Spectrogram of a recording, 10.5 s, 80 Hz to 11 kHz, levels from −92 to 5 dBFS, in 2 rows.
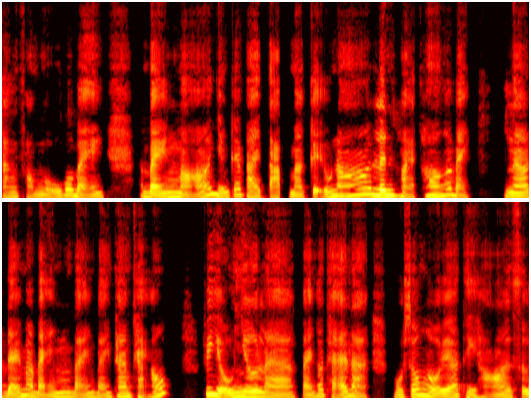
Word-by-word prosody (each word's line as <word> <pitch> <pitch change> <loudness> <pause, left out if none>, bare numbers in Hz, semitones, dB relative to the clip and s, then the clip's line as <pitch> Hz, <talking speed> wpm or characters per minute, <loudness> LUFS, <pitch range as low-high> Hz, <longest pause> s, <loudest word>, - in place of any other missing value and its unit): căn 250 -1 -6
phòng 185 -1 -7
ngủ 255 +10 -3
của 305 -1 +3
bạn, 190 -4 -2 0.4
ừm, 225 - -4
bạn 210 +3 +3
mở 220 +9 0
những 230 -8 0
cái 310 +3 -3
bài 235 -8 -2
tập - - -2
mà, 185 -1 -2
kiểu, 210 - 0
nó 285 +6 +2
linh 290 -2 +8
hoạt 180 -9 -4
hơn 265 +1 +1
á 320 - 0
bạn, 180 - -3 0.4
ờ, 205 -1 +3
để 200 +5 0
mà 290 -2 +1
bạn 215 +3 -2
bạn 180 +5 -4
bạn 185 +2 -5
tham 255 0 0
khảo. 235 - -2 0.4
Ví 345 - +7
dụ 275 - +5
như 255 +2 +4
là 190 -5 0
bạn - - -3
có 290 - -2
thể 245 - -1
là, 245 -9 -2 0.3
một 190 - -3
số 300 +8 +1
người 205 -10 +3
á, 260 +6 +1
thì 210 -6 -4
họ 195 +2 -3
sử 185 -4 -3
225 Hz, 245 wpm, -23 LUFS, 195-270 Hz, 0.4 s, linh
